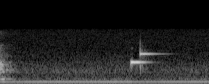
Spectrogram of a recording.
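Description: Google Home smart speaker's short two-note electronic chime, a lower tone then a higher one, about a second and a half in, signalling it has taken in the spoken question. A steady low hum runs underneath.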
